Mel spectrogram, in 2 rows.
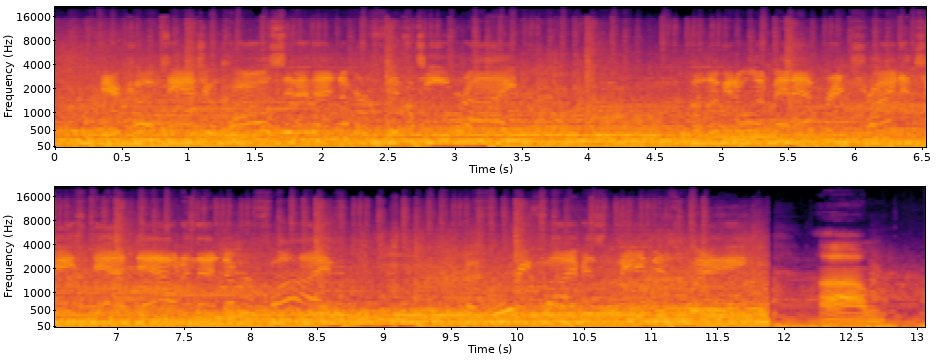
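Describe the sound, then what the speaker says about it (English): Off-road race trucks roar through a turn during green-flag racing at Crandon Brush Run, a steady loud engine drone running throughout beneath continuous race commentary. "as we're back to green flag racing, Rodney Van Everett leads the field through turn 2"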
